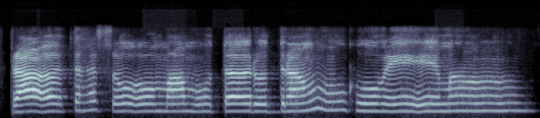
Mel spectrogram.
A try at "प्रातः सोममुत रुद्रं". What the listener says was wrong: सिर्फ एक जगह पर प्रातः सोममुत बोला है ना, जो वहाँ प्रातः वहाँ संधि हो सकती है तो संधि सहित बोलते हैं।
